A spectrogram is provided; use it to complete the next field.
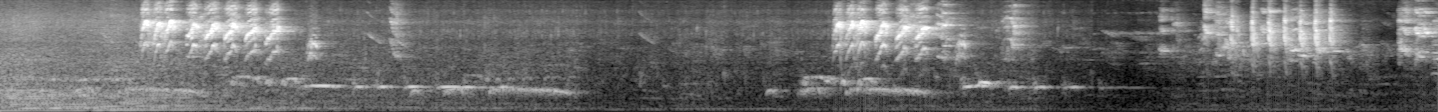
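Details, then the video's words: Male Javan bush lark (Horsfield's bush lark) singing in two bursts of high, rattling trills, each led by lower, slurred whistled notes, with a quiet gap between bursts. "Branjangan gacor dor"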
